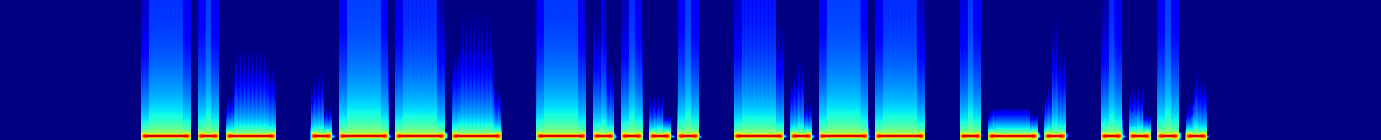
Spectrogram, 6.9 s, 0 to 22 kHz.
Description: Morse code, heard as a keyed tone, about 17 wpm, 700 Hz. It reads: KJ6YRH
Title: USA Call Signs - 6 Characters - 2x Character Spacing - 17wpm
